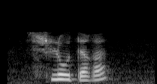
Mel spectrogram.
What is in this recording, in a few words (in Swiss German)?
"schludere", Bas Rhin; vin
